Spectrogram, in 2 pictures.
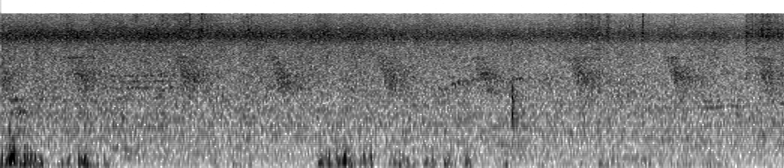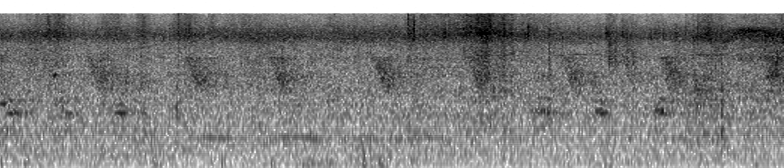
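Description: Outdoor background with faint bird chirps repeating throughout, and a couple of short louder bursts of handling or voice near the start and about two seconds in.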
